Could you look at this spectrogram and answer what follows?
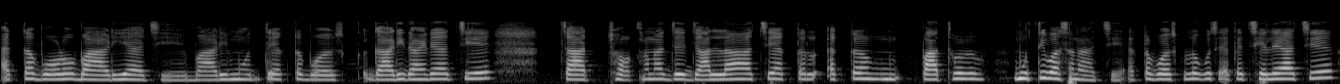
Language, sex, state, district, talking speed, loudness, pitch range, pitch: Bengali, female, West Bengal, Paschim Medinipur, 150 wpm, -25 LUFS, 225-255 Hz, 240 Hz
